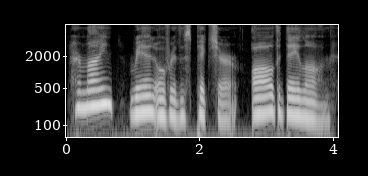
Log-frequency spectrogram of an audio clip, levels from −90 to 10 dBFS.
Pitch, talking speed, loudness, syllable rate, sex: 165 Hz, 145 wpm, -14 LUFS, 4.0 syllables/s, female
